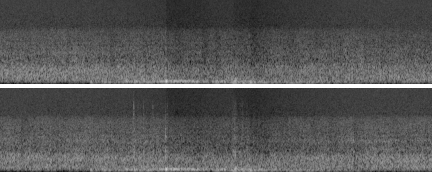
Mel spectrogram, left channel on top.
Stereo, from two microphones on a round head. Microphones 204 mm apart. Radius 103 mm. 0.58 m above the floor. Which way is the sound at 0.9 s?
70° right (ahead or behind).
